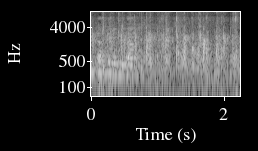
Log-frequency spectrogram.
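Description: Audience applause filling a presentation hall, a dense steady clapping that lasts the whole moment, with a voice speaking over it.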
